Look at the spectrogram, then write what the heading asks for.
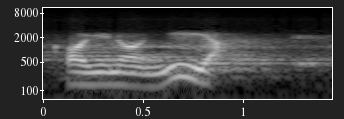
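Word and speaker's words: κοινωνία: 생각합니다이 교통이 하는 원어를 그 헬란 말인데 아주 발음도 좋고 여러분께서 할 수 있으면 기억할 수 있기를 바랍니다 코이노 니라고 하니라고 하는 말입니다 코이노니아 할렐루야를 우리가 히브리 말로 기억하는 것처럼 이것은 원래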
